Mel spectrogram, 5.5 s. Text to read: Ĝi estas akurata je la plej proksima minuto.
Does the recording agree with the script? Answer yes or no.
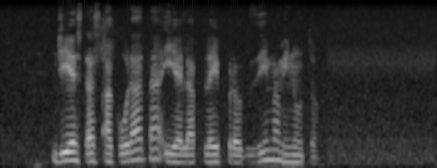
yes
